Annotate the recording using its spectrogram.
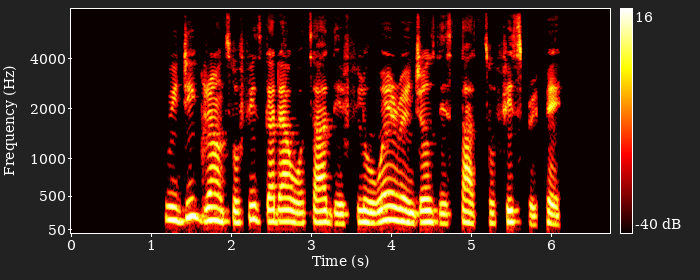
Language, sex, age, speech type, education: Nigerian Pidgin, female, 30-45, spontaneous, tertiary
